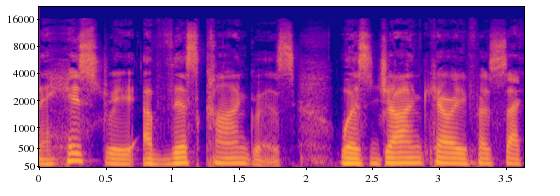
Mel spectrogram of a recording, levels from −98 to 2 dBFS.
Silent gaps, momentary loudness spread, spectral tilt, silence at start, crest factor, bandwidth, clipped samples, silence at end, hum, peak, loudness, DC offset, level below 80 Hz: none; 9 LU; -5 dB/octave; 0 s; 18 dB; 14 kHz; under 0.1%; 0 s; none; -4 dBFS; -21 LUFS; under 0.1%; -52 dBFS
